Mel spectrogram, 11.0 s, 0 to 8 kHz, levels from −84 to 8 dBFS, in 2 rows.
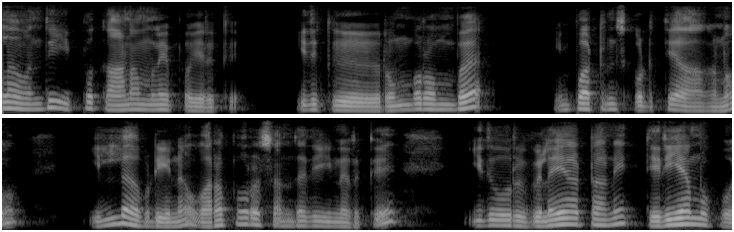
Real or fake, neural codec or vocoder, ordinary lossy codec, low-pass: fake; codec, 16 kHz, 6 kbps, DAC; none; 7.2 kHz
